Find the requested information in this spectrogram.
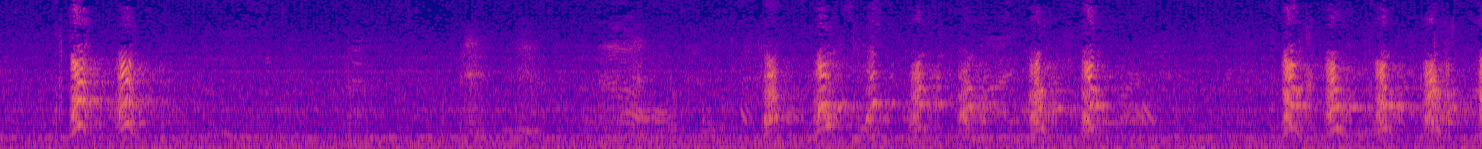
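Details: Samoyed dog during an agility run, barking in sharp, bright bursts: a double bark at the start, a quick run of about six barks midway, then four more in rapid succession near the end, with faint voices in the background.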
